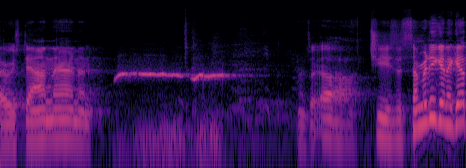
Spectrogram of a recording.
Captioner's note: whistles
